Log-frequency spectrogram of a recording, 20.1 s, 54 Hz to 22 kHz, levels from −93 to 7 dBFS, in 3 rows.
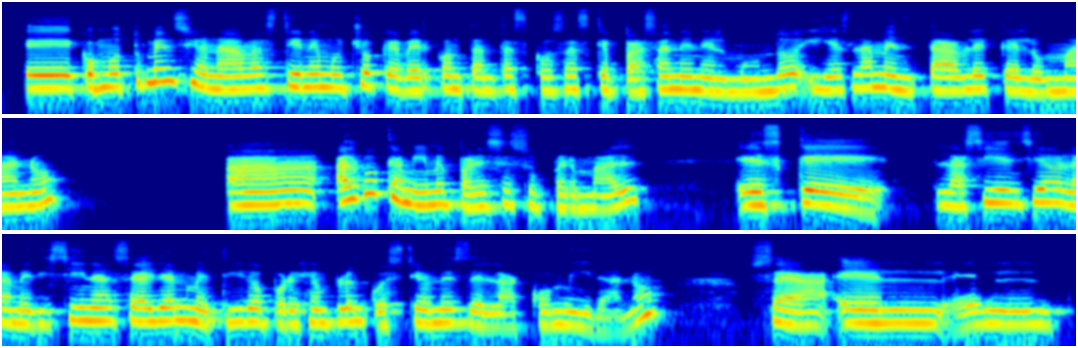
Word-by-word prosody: eh, 220 0 +7
como 230 +1 +3
tú 260 - -6
mencionabas, 220 -9 +1
tiene 230 0 +3
mucho 230 +2 0
que 225 -4 +1
ver 190 +1 -1
con 210 +1 -2
tantas 200 +1 -5
cosas 200 +1 -7
que 210 0 -4
pasan 190 +3 -1
en 205 -1 +1
el 185 -1 -1
mundo, 180 +6 0
y 200 -2 -4
es 200 +2 -5
lamentable 205 -2 0
que 205 -1 -2
el 185 -1 -1
humano, 190 +8 -1 1.0
ha 210 +3 +4 0.2
algo 290 +10 +5
que 335 - +3
a - - +4
mí 215 -4 +3
me 215 +1 +1
parece 195 +1 -4
súper 195 -4 -8
mal, 175 +9 -2 0.6
es 210 0 +2
que 200 -7 +3 0.2
la 200 -2 -3
ciencia 235 +3 +1
o - - +1
la 200 -3 0
medicina 185 +4 -1
se 210 +1 -1
hayan 210 +2 +2
metido, 195 0 -1
por 175 -2 -4
ejemplo, 190 +2 -2
en 200 - -1
cuestiones 190 +3 -3
de 175 -3 -2
la 150 -1 -6
comida, 165 -8 -6
¿no?, 300 - -2 0.5
o - - -41
sea, 175 -5 0
el 185 0 0
el 175 +2 -3
200 Hz, 160 wpm, -24 LUFS, 185-220 Hz, 1.0 s, eh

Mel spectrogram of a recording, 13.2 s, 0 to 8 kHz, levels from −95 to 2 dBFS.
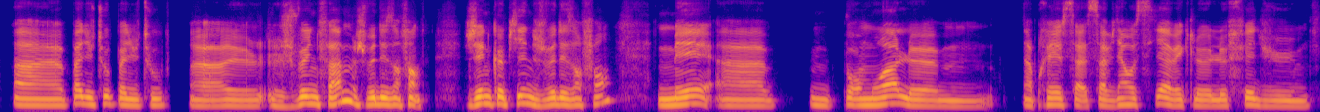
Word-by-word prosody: Heu, 125 -1 +2
pas 150 - +2
du 140 -2 +1
tout, 150 +2 -2
pas 135 -2 0
du 120 -2 0
tout. 125 0 -4 0.3
Heu, 110 0 -1
je 105 -4 -4
veux 145 +7 +4
une 150 - +3
femme, 145 +9 +3
je 130 - +1
veux 135 - +5
des 135 -1 +4
enf 125 -2 -2
enfin, - - +3 0.4
j'ai 125 +3 +4
une 150 0 +3
copine, 145 +1 +2
je 115 -2 -2
veux 135 +2 +3
des 130 -3 +3
enfants 145 - -3 0.4
mais, 135 +5 +3
heu, 115 -1 -3 0.4
m 120 -3 -4
pour 125 -2 0
moi 135 +5 +4
le, 115 -6 +1
hem, 105 -1 -7 0.3
après 130 0 -1
ça 120 -4 -2
ça 120 +3 -1
vient 125 +5 -2
aussi 135 +3 -5
avec 120 -5 0
le 115 -2 -2
le 115 +1 -2
fait 130 +2 -1
du 105 -2 -5
125 Hz, 185 wpm, -24 LUFS, 115-135 Hz, 0.4 s, veux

